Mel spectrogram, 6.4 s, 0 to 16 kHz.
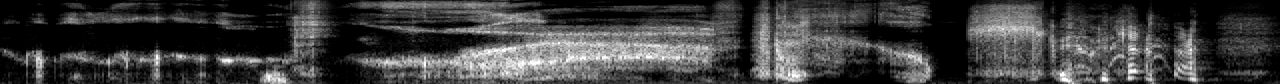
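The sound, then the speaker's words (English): A voice imitates the eerie whispering, slurping noise heard within 30 feet of a spot where the air and light shift in a role-playing game: breathy hisses, a rising wavering moan in the middle, then wet sucking and sputtering bursts, fairly loud and unbroken by words. “So all of a sudden, the air and light around that shifts, and everyone starts to hear this very strange whispering, slurping noise within 30 feet of that.”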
